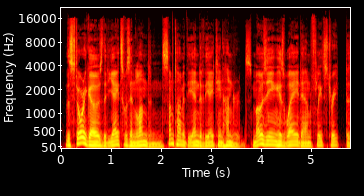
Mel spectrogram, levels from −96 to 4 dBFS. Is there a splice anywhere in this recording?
no; 0 cuts

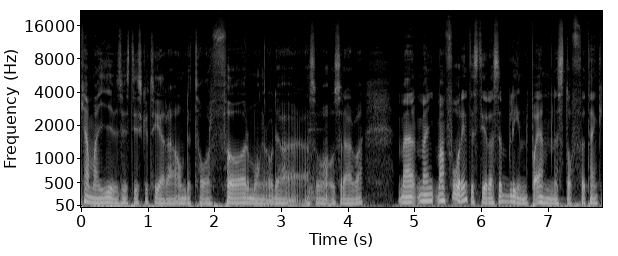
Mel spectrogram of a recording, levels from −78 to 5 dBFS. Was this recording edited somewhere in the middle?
yes; 2 cuts; at 2.7 s, 5.3 s

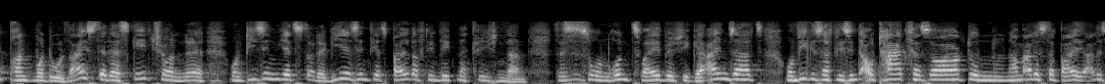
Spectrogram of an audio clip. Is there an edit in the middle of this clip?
no; 0 cuts

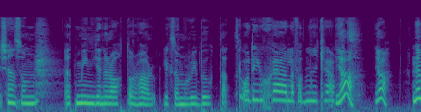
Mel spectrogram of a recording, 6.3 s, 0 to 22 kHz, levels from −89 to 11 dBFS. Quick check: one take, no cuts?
yes; 0 cuts

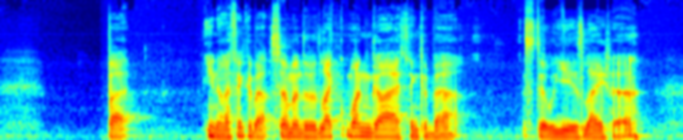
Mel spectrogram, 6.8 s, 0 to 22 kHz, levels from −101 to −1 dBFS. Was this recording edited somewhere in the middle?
no; 0 cuts

